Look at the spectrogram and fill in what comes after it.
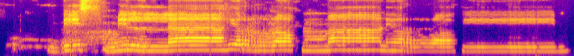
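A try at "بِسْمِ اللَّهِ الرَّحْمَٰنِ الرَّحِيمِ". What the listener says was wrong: Hirroh, takrirnya dikurangi lagi. Caranya sama. Tapi dia tidak pakai nunut. Yang dinaikkan adalah pangkal lidahnya yang di belakang. Ini ditahan Ibu. Hirrahmanirrahim. Sekarang milah dia tidak tebal. Tadi Ibu terasa agak tebal. Milah, ditipiskan lagi. Lamnya yang nempel tepinya aja Ibu. Tepinya nih.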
